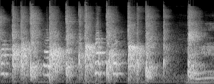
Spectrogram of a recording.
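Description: A short burst of applause from a handful of people for the show's editor, brisk irregular claps overlapping loudly for about two seconds, with no talking.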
